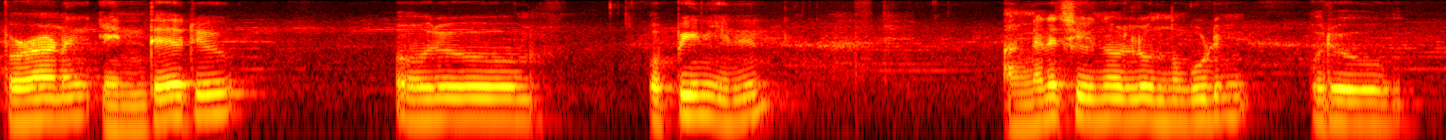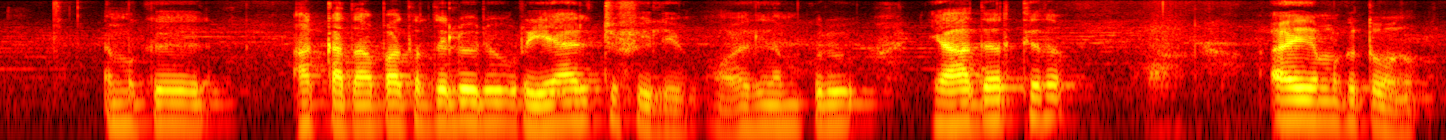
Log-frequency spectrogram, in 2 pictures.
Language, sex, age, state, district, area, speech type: Malayalam, male, 18-30, Kerala, Kozhikode, rural, spontaneous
